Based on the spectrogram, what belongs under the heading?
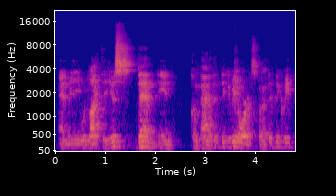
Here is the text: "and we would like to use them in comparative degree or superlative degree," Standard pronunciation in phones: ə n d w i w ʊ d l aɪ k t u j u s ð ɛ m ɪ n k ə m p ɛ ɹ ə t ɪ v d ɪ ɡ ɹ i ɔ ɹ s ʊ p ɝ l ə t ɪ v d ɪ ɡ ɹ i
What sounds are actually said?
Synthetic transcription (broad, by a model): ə n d w i w ʊ d l aɪ k t u j u s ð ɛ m ɪ n k ə m p ɛ ɹ ə t ɪ v d ɪ ɡ ɹ i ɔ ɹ s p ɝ ə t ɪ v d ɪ ɡ ɹ i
